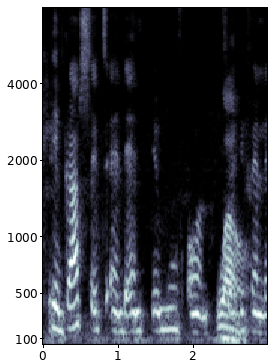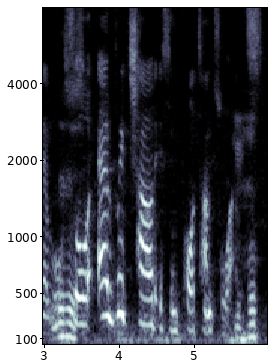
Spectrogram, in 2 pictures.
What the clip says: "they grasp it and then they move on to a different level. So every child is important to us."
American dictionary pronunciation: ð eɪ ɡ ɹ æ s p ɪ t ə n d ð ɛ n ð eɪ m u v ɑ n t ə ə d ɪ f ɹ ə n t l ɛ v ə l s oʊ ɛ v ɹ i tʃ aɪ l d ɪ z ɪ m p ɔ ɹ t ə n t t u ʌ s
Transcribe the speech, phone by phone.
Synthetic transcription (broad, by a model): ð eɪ ɡ ɑ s ɪ t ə n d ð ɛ n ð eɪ m u v ɑ n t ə ə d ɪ f ɹ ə n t l ɛ v ə l s oʊ ɛ v ɹ i tʃ aɪ l d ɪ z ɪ m p ɔ t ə n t t u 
